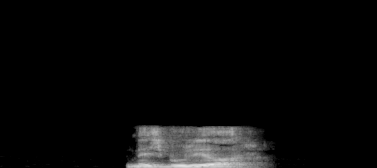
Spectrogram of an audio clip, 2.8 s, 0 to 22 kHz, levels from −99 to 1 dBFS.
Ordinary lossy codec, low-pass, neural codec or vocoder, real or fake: AAC, 32 kbps; 5.4 kHz; none; real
